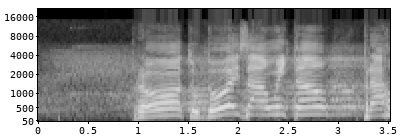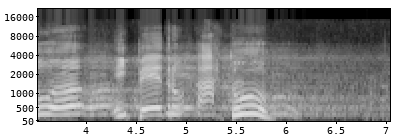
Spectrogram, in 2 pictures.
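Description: A young man shouts loudly with animation in a large echoing hall.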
